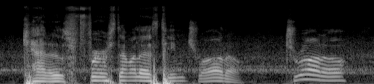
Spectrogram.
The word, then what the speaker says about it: Toronto: Toronto, our first O is silent.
